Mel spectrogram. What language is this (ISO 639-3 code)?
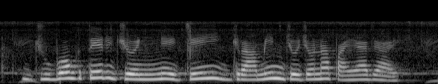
ben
